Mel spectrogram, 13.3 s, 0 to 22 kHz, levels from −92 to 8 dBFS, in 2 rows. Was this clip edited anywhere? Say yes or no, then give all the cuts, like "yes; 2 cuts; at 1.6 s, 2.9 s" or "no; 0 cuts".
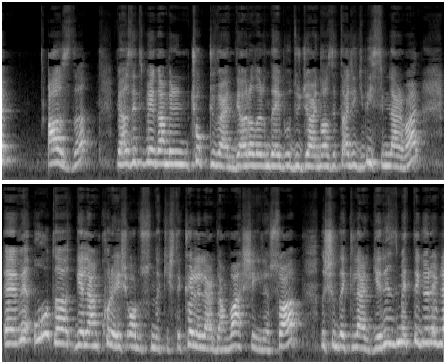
yes; 2 cuts; at 4.8 s, 6.6 s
